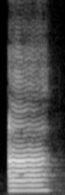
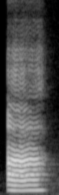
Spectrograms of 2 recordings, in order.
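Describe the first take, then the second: First: The vowel starts with a sharp glottal catch. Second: The same.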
